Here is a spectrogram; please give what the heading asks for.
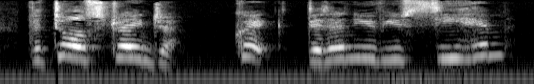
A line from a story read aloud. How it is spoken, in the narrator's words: he had managed to stammer between two sneezes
